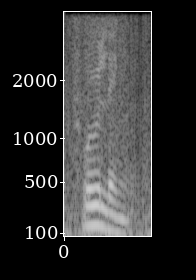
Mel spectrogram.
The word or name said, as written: fruehling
